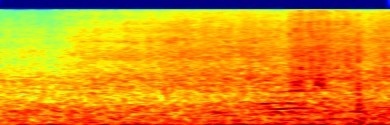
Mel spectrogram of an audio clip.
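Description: Steady background noise of a large event hall: an even wash of room and crowd noise, growing slowly louder.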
